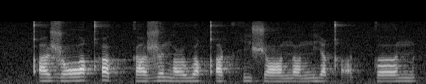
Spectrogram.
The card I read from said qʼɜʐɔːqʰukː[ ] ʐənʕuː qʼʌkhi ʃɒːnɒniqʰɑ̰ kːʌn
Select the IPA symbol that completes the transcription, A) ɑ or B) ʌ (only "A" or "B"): A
